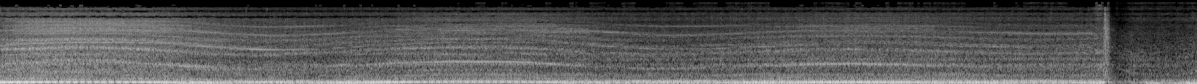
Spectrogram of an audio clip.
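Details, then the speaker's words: Small-block Chevy 383 V8 with blower, during cam break-in at a steady 2,000 rpm for 20 minutes before further idle adjustment: deep, even fast-idle firing with a whirring blower note that swells and eases, no tapping; sounds healthy. "so now we're running it for 20 minutes at 2,000 RPMs and then we'll mess with the idle a little bit more but at least that cam would be broken in right and uh she sounds healthy"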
